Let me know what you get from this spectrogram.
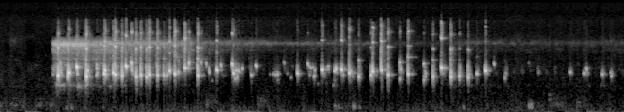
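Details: Bat echolocation recorded at the Arnold Arboretum, New England, slowed to audible pitch by real-time expansion: rapid chirping clicks thinning into scattered, irregular pulses; the app suggests big brown bat or silver-haired bat.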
